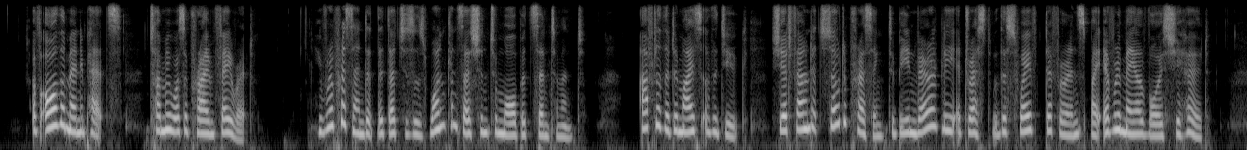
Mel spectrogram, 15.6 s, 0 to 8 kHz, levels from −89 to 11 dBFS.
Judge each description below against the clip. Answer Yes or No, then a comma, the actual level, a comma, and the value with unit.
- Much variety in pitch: No, average, 4.3 semitones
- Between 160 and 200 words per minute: Yes, average, 165 wpm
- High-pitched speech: Yes, high, 240 Hz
